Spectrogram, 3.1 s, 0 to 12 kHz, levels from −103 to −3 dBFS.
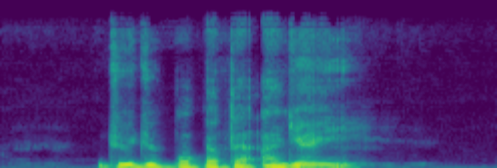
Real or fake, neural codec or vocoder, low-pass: fake; codec, 44.1 kHz, 2.6 kbps, SNAC; 10.8 kHz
